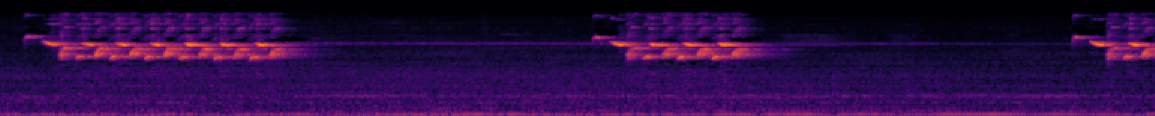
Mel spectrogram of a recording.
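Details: A goldfinch sings three bursts of rapid, jangling twitters, each under two seconds long. Quiet gaps of about two seconds separate them, and a thin high note trails between phrases.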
